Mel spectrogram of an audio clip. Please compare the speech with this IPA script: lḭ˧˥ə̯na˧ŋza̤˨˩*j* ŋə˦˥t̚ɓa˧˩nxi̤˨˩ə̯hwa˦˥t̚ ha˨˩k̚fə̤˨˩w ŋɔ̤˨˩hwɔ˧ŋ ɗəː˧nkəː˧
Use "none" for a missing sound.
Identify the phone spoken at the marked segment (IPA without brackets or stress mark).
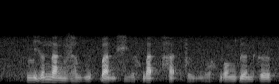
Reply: w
